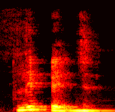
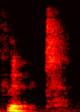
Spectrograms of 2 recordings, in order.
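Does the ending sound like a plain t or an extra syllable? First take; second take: extra syllable; plain t. First: The ending adds an extra id syllable. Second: The ending is a plain t sound. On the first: The speaker calls it wrong. "your pronunciation is not correct" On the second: The speaker calls it right. "You can see you've got to say flipped"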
